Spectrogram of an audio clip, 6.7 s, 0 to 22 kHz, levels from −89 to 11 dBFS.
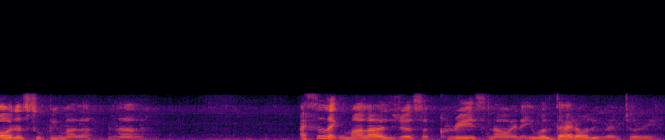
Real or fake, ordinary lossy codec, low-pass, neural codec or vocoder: real; none; 7.2 kHz; none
